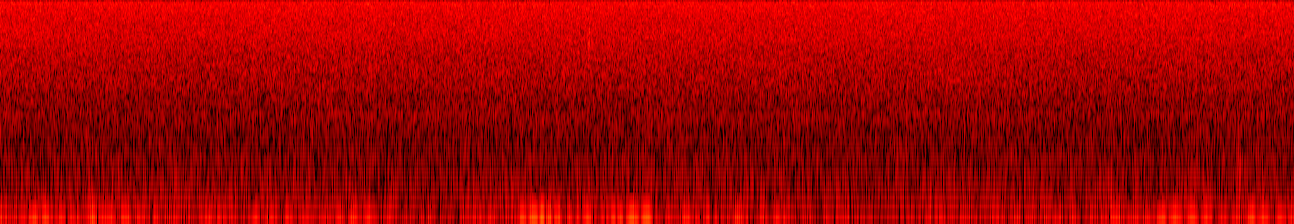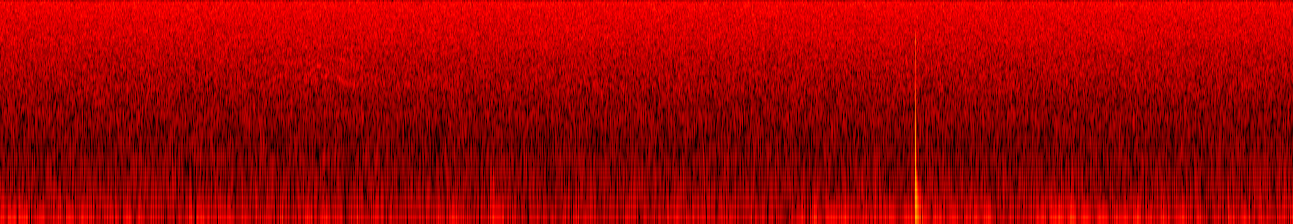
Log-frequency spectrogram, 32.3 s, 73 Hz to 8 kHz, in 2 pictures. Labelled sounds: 20.4	20.7	killer whale, northern resident, R clan, call N33, 1.3 to 1.6 kHz

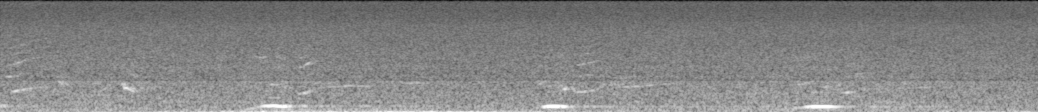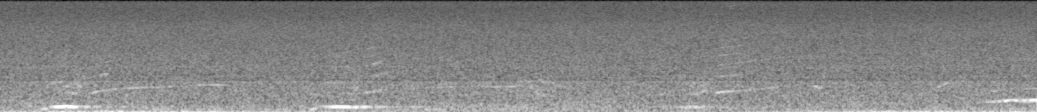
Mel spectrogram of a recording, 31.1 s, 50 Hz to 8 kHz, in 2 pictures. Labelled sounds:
0.1	0.5	humpback whale, 1.4 to 1.7 kHz
4.5	4.8	humpback whale, 1.3 to 1.6 kHz

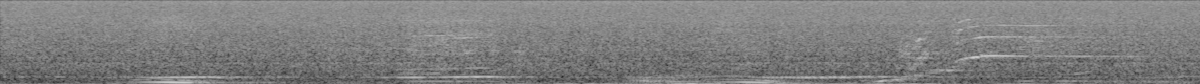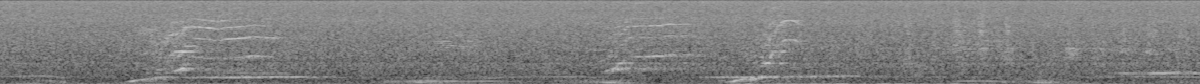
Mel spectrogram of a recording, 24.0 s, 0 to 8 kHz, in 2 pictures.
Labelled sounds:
9.7	11.3	humpback whale, 0.80 to 3.2 kHz
13.7	14.8	humpback whale, 0.90 to 4.0 kHz
18.2	18.9	humpback whale, 0.93 to 3.3 kHz
19.8	20.0	humpback whale, 3.2 to 3.8 kHz

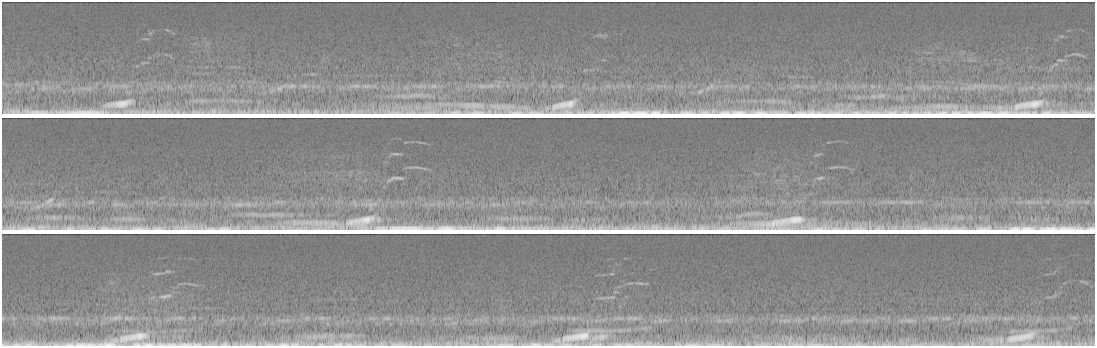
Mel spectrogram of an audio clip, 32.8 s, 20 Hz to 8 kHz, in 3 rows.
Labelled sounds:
1.5	1.8	humpback whale, 1.7 to 2.1 kHz
10.6	10.9	humpback whale, 1.8 to 2.1 kHz
14.7	15.3	humpback whale, 1.1 to 4.4 kHz
19.1	19.5	humpback whale, 2.0 to 4.5 kHz
23.3	23.9	humpback whale, 1.9 to 4.4 kHz
28.0	28.4	humpback whale, 1.8 to 2.3 kHz
32.3	32.7	humpback whale, 1.3 to 2.4 kHz

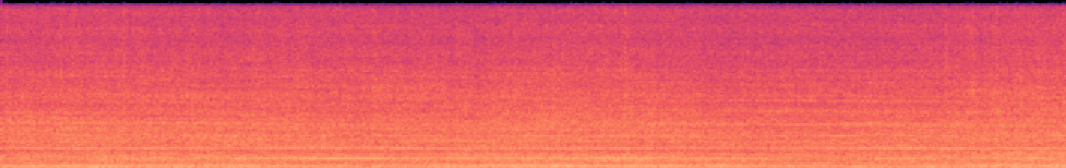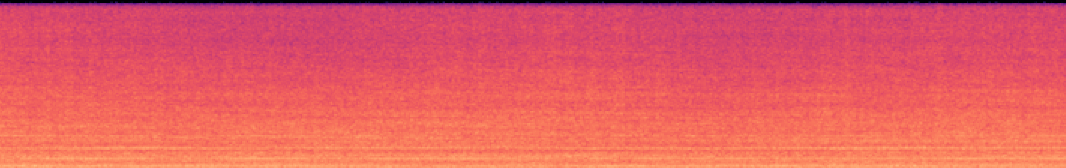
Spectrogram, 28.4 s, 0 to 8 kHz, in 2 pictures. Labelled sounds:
12.9	13.2	vessel noise, 3.6 to 3.8 kHz

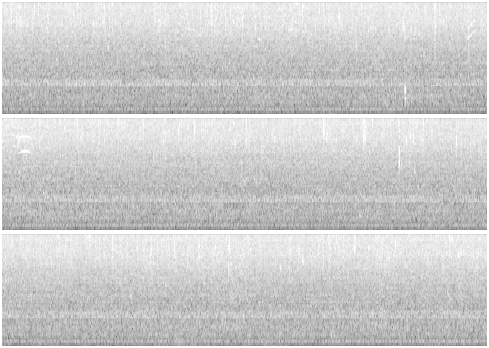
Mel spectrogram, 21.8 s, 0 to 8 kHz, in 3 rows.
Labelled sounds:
7.4	7.7	Pacific white-sided dolphin, 4.6 to 5.0 kHz

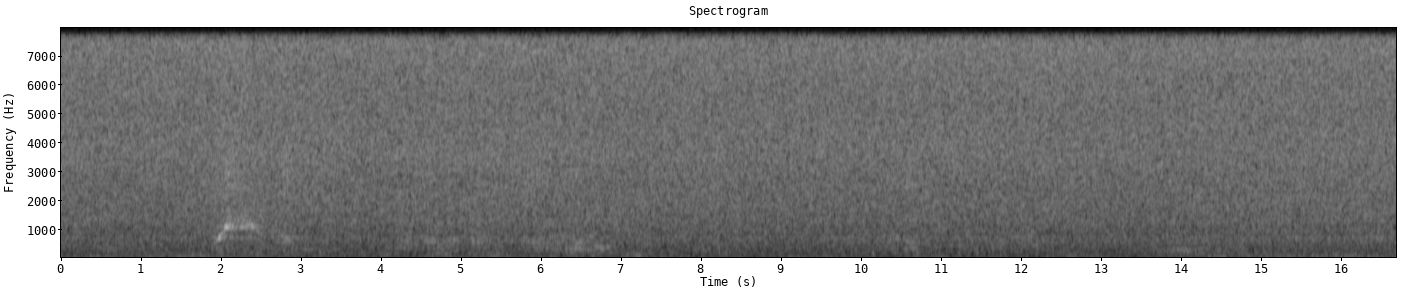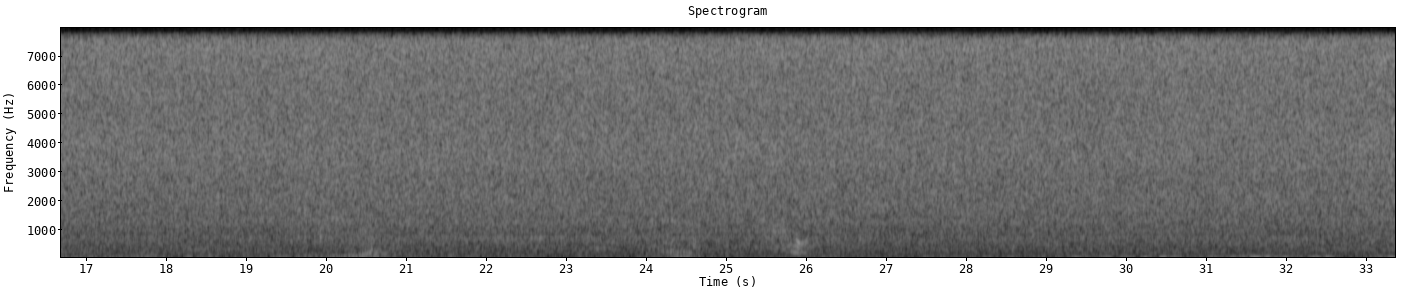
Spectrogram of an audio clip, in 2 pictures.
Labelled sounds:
2.0	2.6	humpback whale, 0.80 to 1.2 kHz

